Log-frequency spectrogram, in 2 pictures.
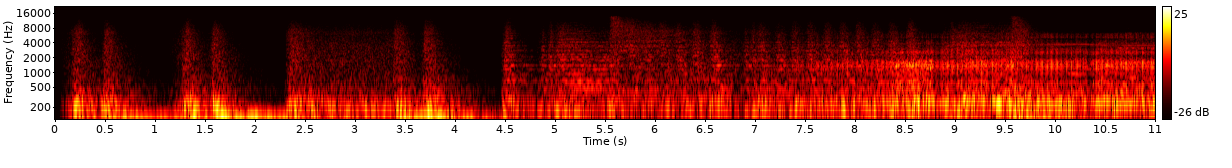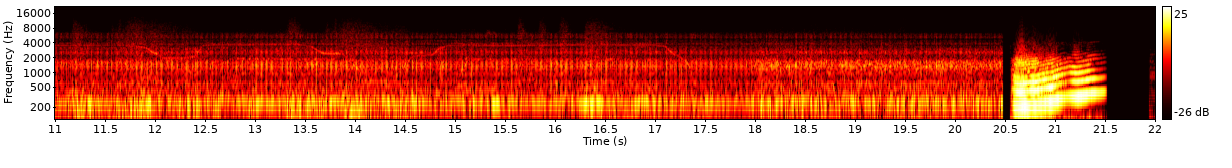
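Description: A short electronic jingle introducing movie news, of buzzy, sustained synth tones with a steady pulse, ending abruptly in a quick rising squeal. No one speaks over it.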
